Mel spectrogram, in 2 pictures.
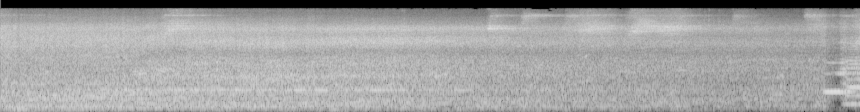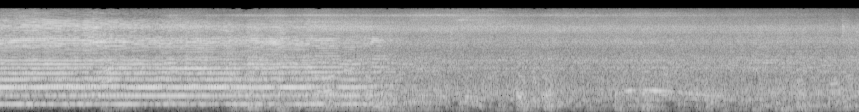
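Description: A train rolls past close by, its carriages rumbling and clattering on the rails.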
